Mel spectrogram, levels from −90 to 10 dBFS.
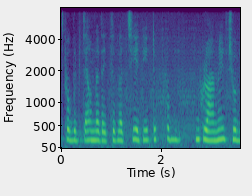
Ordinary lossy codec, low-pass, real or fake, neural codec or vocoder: none; 7.2 kHz; fake; codec, 16 kHz in and 24 kHz out, 0.6 kbps, FocalCodec, streaming, 4096 codes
